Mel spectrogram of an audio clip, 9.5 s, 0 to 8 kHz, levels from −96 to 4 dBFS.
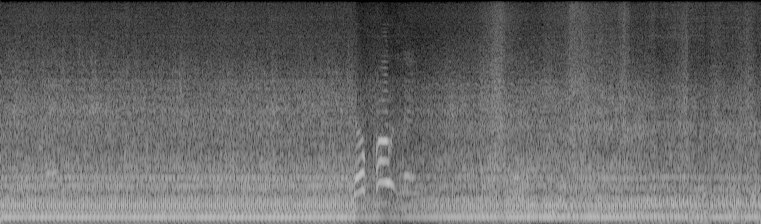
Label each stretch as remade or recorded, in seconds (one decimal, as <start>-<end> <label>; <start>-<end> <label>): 0.0-5.0 recorded; 5.0-7.1 remade; 7.1-9.5 recorded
